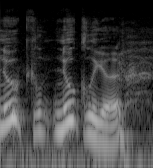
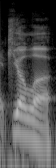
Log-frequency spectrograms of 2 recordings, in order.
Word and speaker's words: nuclear: it got some nuclear. Now I said it right. Nucula, Nuclear. which is not an Indiana accent, right?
